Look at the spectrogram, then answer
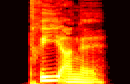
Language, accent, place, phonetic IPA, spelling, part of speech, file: German, Germany, Berlin, [ˈtʁiːʔaŋl̩], Triangel, noun, De-Triangel.ogg
- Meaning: 1. triangle 2. triangular tear in clothing 3. triangle, trigon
